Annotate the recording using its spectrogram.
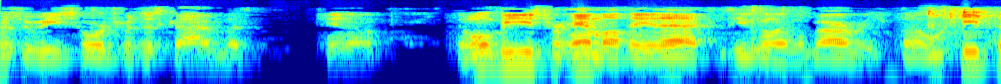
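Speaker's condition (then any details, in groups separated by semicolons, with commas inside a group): No condition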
